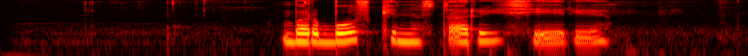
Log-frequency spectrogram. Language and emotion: Russian, neutral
